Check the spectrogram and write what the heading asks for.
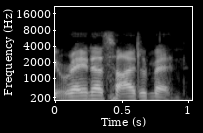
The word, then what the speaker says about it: Rainer Zitelmann: and please help with you with your name it is rayner's Edelman is that right yes the pronunciation in the United States it's this way Rana Seidelman it's different but Ryan aside man it's okay you're very forgiving thank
